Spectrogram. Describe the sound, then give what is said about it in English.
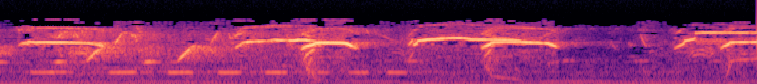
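A bird calls out repeatedly in sharp, whistling cries that rise and fall, several in quick succession, fairly loud over a low steady background hum. “He stood undecided, and then the bird cried.”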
